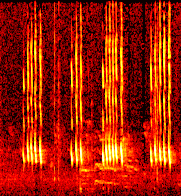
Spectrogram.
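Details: European greenfinch singing rapid groups of four to six sharp, ringing chirps, repeated roughly every half second to second, with a brief thin drawn-out note between groups; quiet steady background.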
